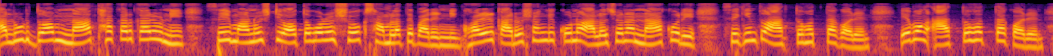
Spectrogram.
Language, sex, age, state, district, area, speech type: Bengali, female, 60+, West Bengal, Jhargram, rural, spontaneous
